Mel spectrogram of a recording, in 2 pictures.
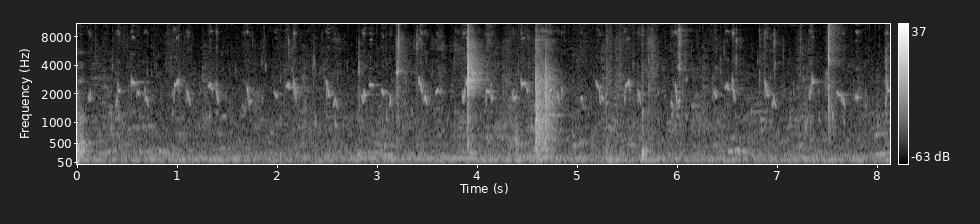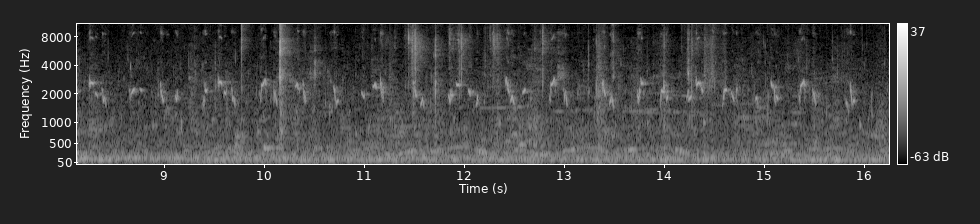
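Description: Small birds chirping in quick, continuous repeats. A few sharp clicks stand out, the loudest about four seconds in, from a plastic bottle cap being handled.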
